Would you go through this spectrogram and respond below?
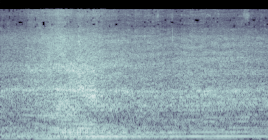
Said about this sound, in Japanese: すいませんちょっとバイクね通りましたけど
